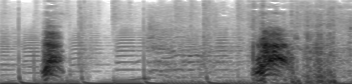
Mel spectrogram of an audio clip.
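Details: An adult cougar gives two short, harsh, raspy calls over steady background music; as a cub its call is said to sound like birdsong.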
